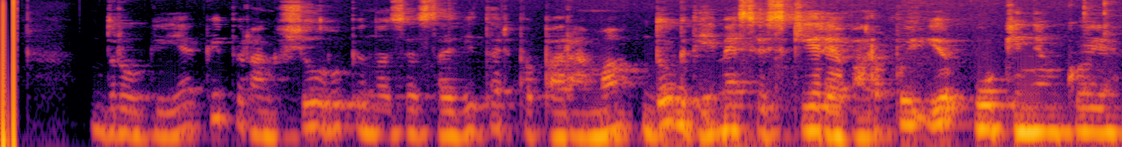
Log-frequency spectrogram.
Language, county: Lithuanian, Panevėžys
